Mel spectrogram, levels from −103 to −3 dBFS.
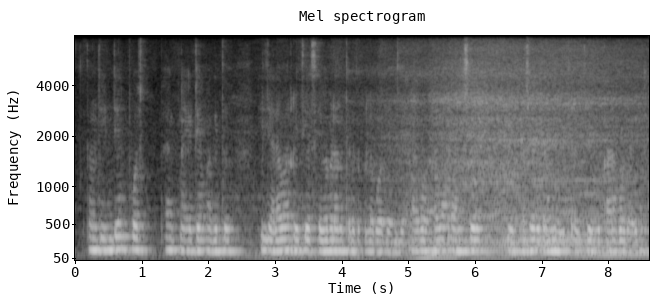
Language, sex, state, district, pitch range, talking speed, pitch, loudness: Kannada, female, Karnataka, Shimoga, 140-150 Hz, 110 wpm, 145 Hz, -27 LUFS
